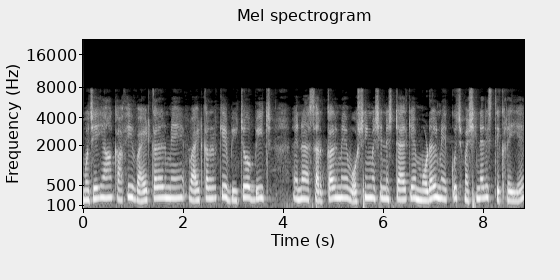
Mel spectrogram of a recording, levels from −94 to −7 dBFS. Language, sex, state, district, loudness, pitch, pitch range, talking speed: Hindi, female, Bihar, Patna, -16 LUFS, 220 Hz, 195-230 Hz, 165 wpm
